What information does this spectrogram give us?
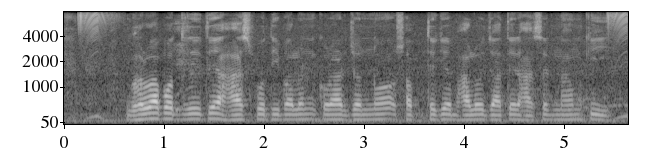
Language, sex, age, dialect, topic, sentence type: Bengali, male, 18-24, Standard Colloquial, agriculture, question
